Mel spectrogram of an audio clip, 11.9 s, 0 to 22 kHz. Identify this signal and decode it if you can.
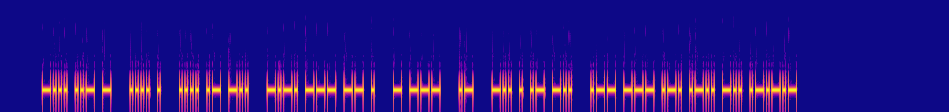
Morse code, heard as a keyed tone, about 34 wpm, 700 Hz. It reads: BUT HE HAD COME TO A DEAD WORLD.
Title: Sentences from Top 1500 Words 35wpm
